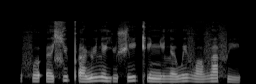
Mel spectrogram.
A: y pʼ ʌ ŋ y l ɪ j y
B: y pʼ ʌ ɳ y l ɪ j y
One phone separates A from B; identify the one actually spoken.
B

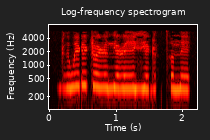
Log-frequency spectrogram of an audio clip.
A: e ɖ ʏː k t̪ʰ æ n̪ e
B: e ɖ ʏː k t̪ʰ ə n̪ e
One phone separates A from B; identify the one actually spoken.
B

